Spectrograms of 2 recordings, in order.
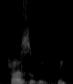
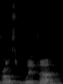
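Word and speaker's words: Roswitha: Rosvita. It looks like it's spelled Roswither. It's Roz. Vita, yeah. TH is hard.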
